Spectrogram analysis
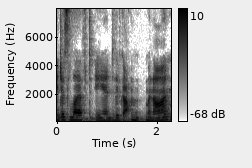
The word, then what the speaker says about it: Manon: left and they've got manon now which apparently that's how you say it not gosh i don't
